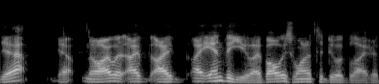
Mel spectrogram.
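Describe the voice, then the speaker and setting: A man speaks very fast at a medium pitch. The sound is dry and close, with no echo. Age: 60s. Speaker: scale model hobbyist. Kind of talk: casual interview chat. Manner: hesitant, repeats words.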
